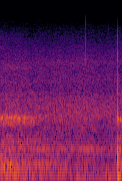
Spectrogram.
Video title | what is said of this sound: The ultimate TINGLES collection 💤 deep sleep ASMR and whispered triggers | can you hear the hollow sound? It's like fabric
